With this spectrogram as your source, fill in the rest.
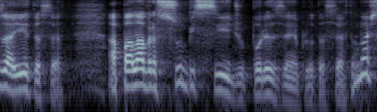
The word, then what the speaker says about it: subsídio: E de modo que em subí em subsídio você tem que pronunciar subsídio, o s autêntico, tá certo? Com o som de c, tá certo?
